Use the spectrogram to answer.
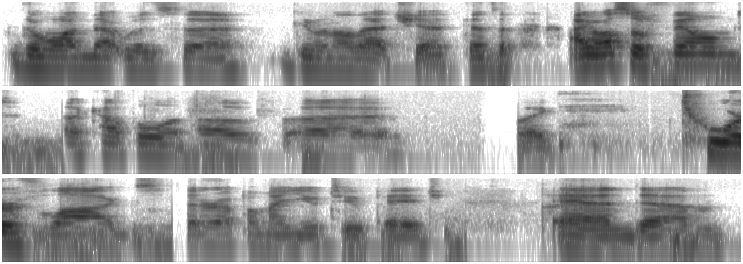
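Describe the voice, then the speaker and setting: This laid-back man in his thirties, a guest singer, rambles through stories on a video call, cursing and laughing throughout the casual interview. He speaks slowly in a steady, medium-pitched tone, and the audio lacks high frequencies.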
